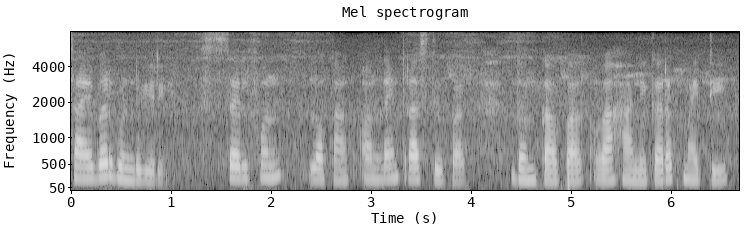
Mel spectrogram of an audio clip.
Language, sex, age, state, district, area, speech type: Goan Konkani, female, 30-45, Goa, Quepem, rural, spontaneous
